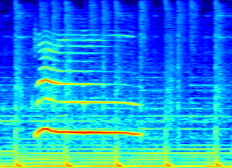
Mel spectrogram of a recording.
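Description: A single cat meow, about a second long: a short upward bend, then held and sinking slowly in pitch, over background music with a steady beat.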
